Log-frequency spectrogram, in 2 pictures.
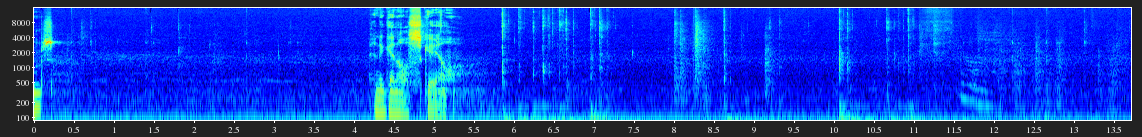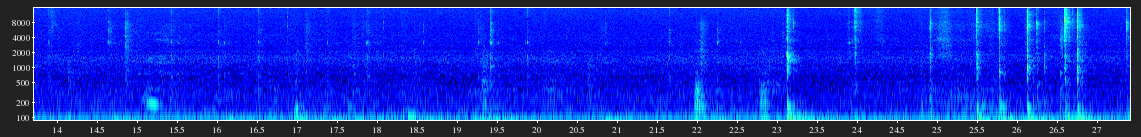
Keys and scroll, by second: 5.8-7.0 typing, 8.5-11.3 typing, 23.0 3, 24.7-27.3 typing.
